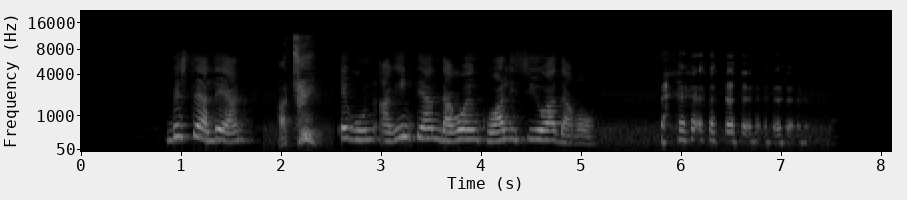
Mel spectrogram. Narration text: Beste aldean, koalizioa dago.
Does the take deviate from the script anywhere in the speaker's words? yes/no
yes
